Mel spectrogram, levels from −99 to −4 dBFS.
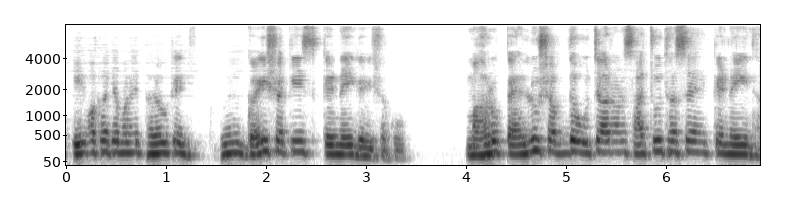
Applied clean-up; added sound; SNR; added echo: neural mask model DeepFilterNet 3.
